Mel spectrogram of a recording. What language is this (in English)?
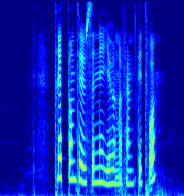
Swedish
